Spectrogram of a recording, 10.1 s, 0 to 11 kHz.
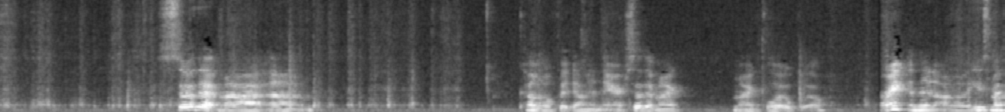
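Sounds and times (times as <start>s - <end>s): paper rustling: 0.0s - 4.7s, 9.5s - 10.0s.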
